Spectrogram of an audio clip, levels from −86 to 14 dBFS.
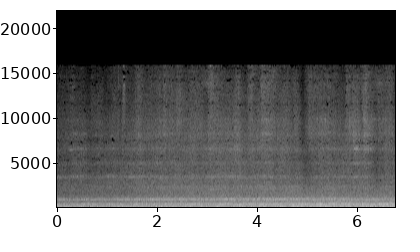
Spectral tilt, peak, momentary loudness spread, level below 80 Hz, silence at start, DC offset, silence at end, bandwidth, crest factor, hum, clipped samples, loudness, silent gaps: -5.5 dB/octave; -4 dBFS; 6 LU; -34 dBFS; 0 s; under 0.1%; 0 s; 16 kHz; 16 dB; none; under 0.1%; -21 LUFS; none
